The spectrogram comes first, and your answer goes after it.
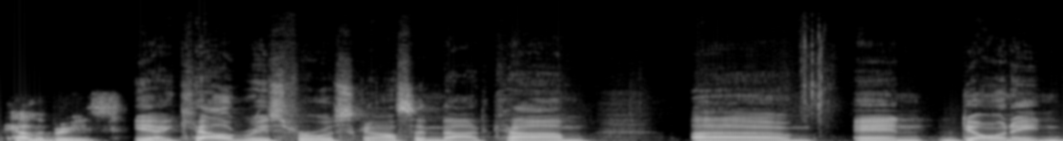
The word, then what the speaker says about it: Calabrese: Is it Calabrese? Is that how it's pronounced, the last name? Yep, Calabrese.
